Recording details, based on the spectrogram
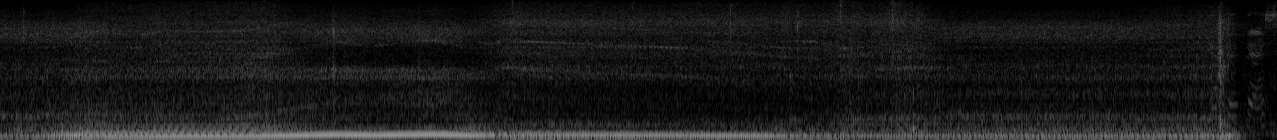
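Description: A Honda car engine downshifting through the gears, a loud close rumble whose pitch climbs and drops with each shift before settling into a steady drone, while someone talks over it.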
